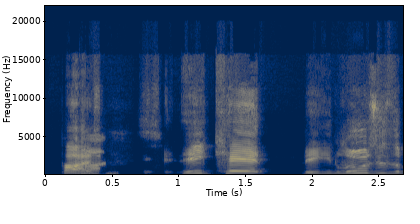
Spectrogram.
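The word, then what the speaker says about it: Pagés: Pajes.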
